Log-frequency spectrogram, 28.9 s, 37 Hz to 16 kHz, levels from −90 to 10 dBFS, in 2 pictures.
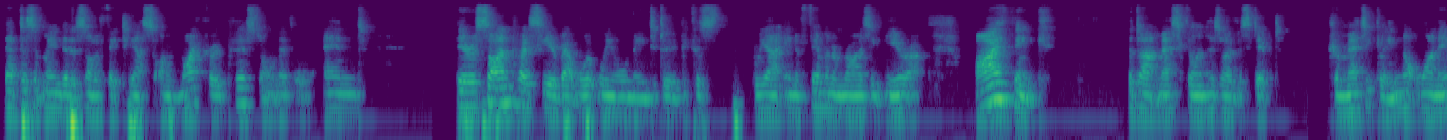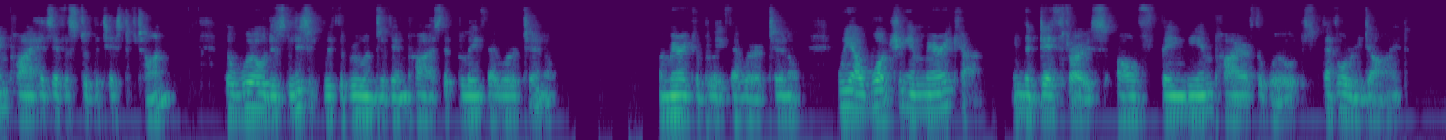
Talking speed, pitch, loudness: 180 wpm, 140 Hz, -36 LUFS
